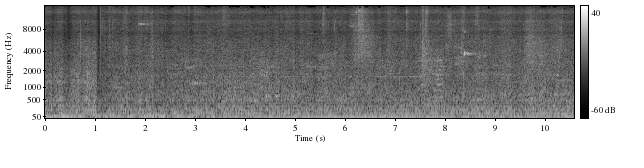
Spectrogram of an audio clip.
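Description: Steady low rumble of a shopping cart's wheels rolling over a store floor, with a few light rattles.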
